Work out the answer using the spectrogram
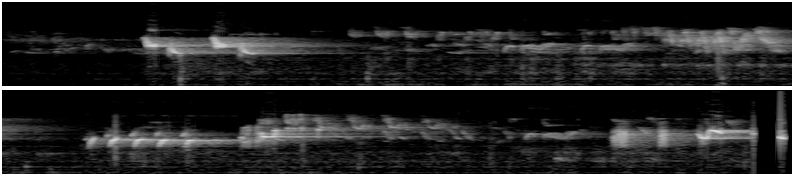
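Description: Birds chirping and calling: clusters of short, sharply falling chirps, with a quick run of repeated chirps about nine seconds in. The sound cuts off suddenly just before the end.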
